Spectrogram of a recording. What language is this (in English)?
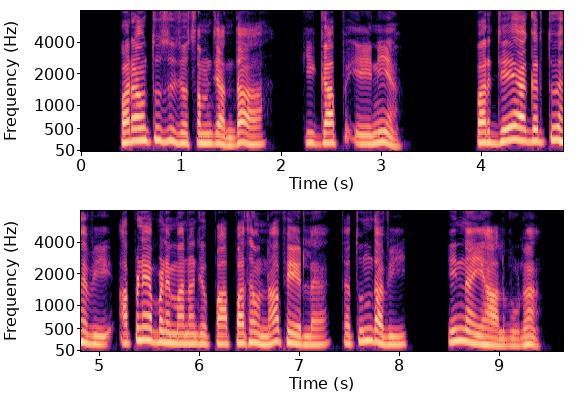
Gaddi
